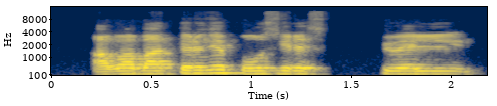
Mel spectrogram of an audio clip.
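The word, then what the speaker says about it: PostgreSQL: Third third party में कहीं भी आप रिटर्न लिख रहे हो तो पोस्टग्रेसक्यूएल पूरा लिखेगा। अच्छा, व्हाट इज पोस्टग्रेसक्यूएल? अब pronounced as post grace QL.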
